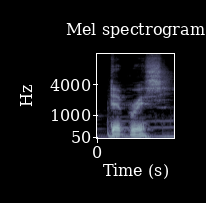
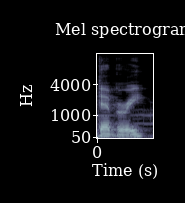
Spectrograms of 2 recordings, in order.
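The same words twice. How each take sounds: First: Said with the imitated, different pronunciation. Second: Said with the speaker's usual pronunciation. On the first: The speaker calls it wrong. "two words he kept saying wrong" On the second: The speaker calls it right. "he kept saying debris as debris"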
